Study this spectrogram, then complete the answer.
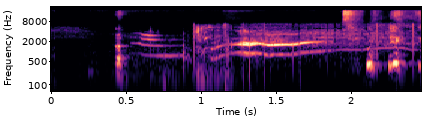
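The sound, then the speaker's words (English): A person mimics a cat begging, stretching out a whiny, wavering meow, followed by a couple of short, clipped mewing sounds. “the cat is like, come on, give it to me, please. He's a meow.”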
